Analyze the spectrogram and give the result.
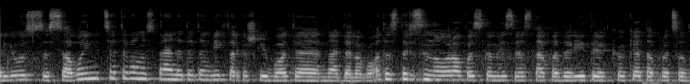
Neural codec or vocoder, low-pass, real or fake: none; 14.4 kHz; real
